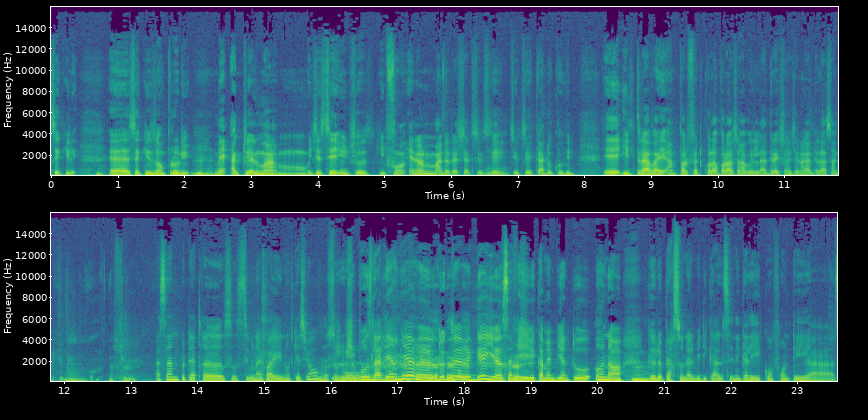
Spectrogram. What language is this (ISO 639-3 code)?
fra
